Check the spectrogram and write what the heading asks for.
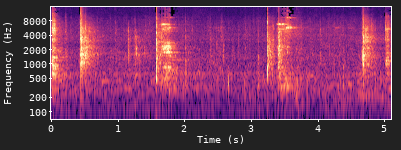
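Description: Wooden baseball bats hitting baseballs in close-range tee and toss batting: about five sharp cracks, spaced unevenly a second or so apart.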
